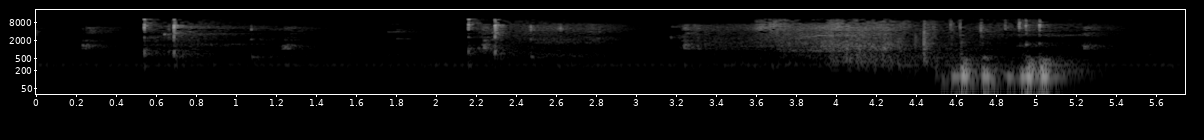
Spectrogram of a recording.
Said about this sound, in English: Sorry, I was typing.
